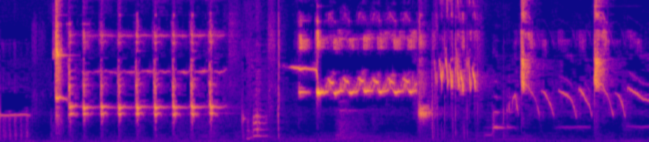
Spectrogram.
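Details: Starling producing a varied medley: a rapid series of sharp clicks, then rattling buzzes, a stretch of high warbled notes and a run of thin descending whistles. There are few pauses between the parts.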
